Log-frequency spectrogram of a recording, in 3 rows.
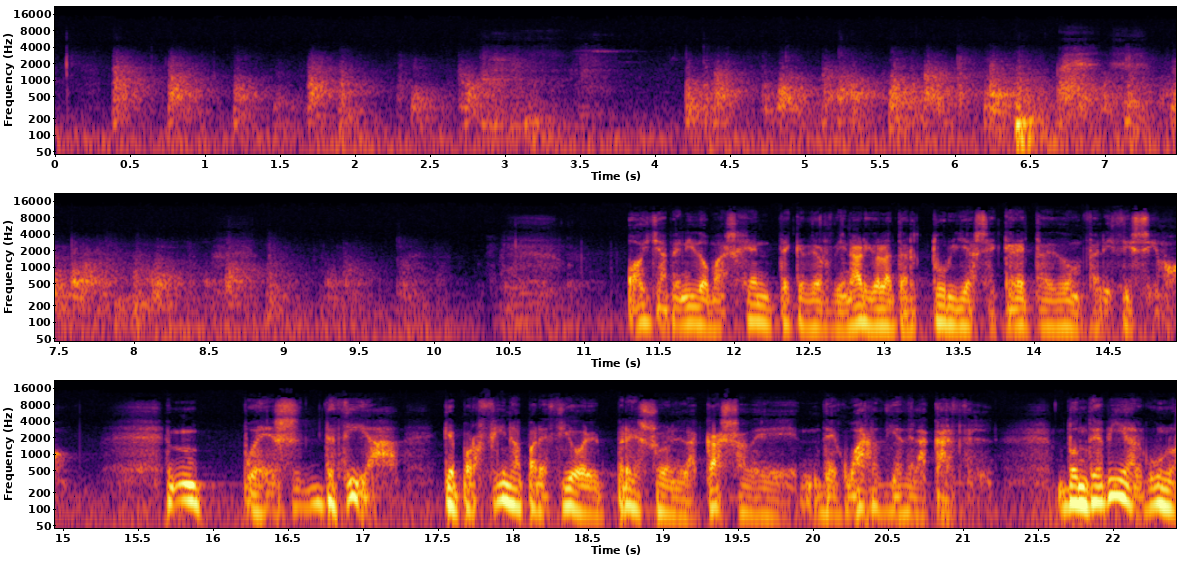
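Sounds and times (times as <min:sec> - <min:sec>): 
regular knocks and thumps: 0:00.0 - 0:10.2
soft bumps: 0:00.0 - 0:10.3
door opening with a heavy thud and clatter: 0:02.7 - 0:04.0
speech: 0:11.4 - 0:22.4.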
